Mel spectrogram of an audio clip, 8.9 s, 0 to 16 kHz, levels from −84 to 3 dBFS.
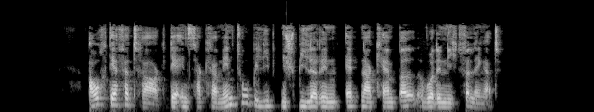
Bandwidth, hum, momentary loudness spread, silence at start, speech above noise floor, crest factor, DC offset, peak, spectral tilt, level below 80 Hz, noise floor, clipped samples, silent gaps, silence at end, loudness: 8.2 kHz; none; 5 LU; 1.35 s; over 73 dB; 18 dB; under 0.1%; 0 dBFS; -3.5 dB/octave; -56 dBFS; under -90 dBFS; under 0.1%; none; 1.45 s; -17 LUFS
